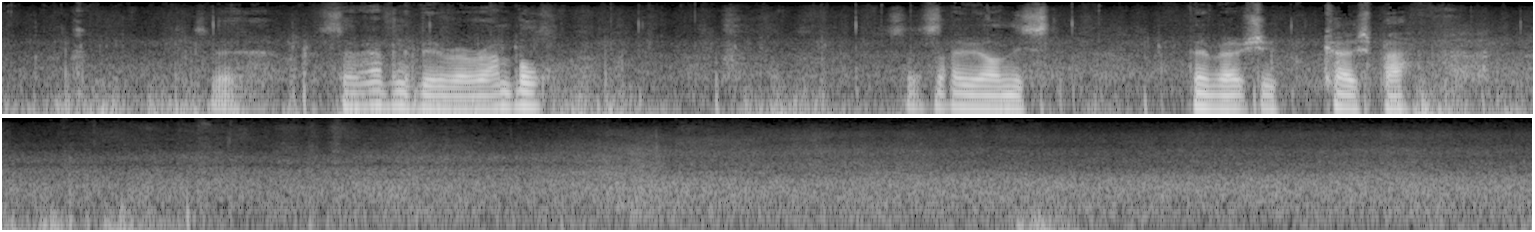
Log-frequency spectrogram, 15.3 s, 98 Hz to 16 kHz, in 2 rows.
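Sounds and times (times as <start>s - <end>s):
wind buffeting the microphone: 0.0s - 13.6s
speech: 1.0s - 3.0s, 4.5s - 5.4s, 6.0s - 7.3s
ocean surf breaking along a shore: 6.4s - 15.2s.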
